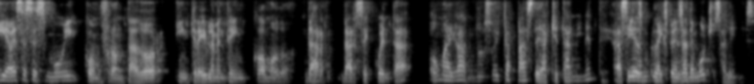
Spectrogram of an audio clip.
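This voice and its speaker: This man has a medium pitch and a fairly slow pace. He speaks with hardly any pauses. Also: ordinary pitch variation. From Belgium. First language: French (speaking Spanish). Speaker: shamanic practitioner and executive coach. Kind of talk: interview.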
